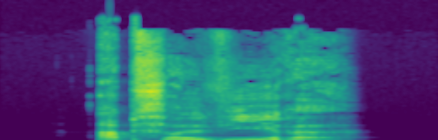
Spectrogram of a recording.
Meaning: inflection of absolvieren: 1. first-person singular present 2. first/third-person singular subjunctive I 3. singular imperative
- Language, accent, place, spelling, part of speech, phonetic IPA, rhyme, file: German, Germany, Berlin, absolviere, verb, [apzɔlˈviːʁə], -iːʁə, De-absolviere.ogg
